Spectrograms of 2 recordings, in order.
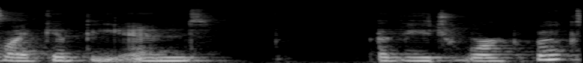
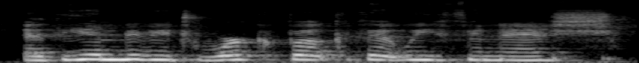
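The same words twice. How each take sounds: First: Talking through hiccups; hiccuping. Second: Said in the usual way. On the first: Real, not acted. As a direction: hiccups breaking the words. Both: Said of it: "I have the hiccups all of a sudden".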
